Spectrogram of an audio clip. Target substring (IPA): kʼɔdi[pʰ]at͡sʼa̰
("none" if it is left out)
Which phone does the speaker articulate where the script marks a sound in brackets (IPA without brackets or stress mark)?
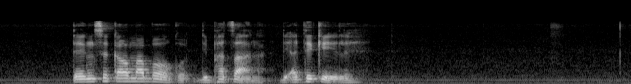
pʰ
